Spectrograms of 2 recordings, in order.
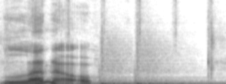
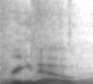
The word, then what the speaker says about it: Reno: sir I haven't decided Leno in the uh in the other translations his name is Reno and that's the pronunciation that they go with in F English voice acted pieces to the series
